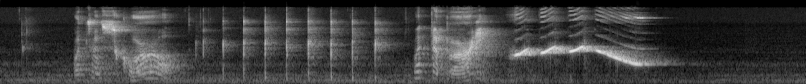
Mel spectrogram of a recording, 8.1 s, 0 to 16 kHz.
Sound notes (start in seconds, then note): 4.2 birdie sounds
